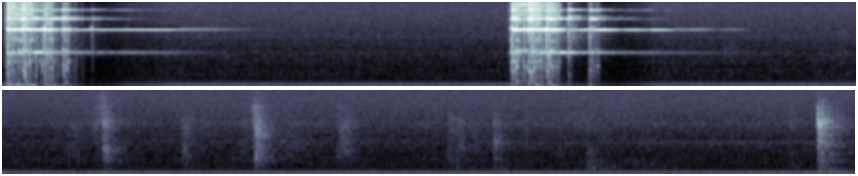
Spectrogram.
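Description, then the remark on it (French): An apartment doorbell rings twice, each ring a sharp metallic strike with a short, bright ringing decay, the second about two and a half seconds after the first, over a steady low electrical hum. “Hésitant, il sonne à la porte de l'appartement.”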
